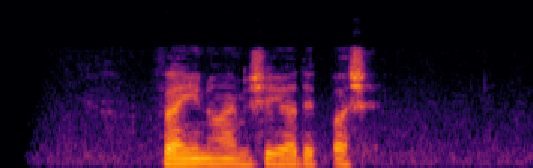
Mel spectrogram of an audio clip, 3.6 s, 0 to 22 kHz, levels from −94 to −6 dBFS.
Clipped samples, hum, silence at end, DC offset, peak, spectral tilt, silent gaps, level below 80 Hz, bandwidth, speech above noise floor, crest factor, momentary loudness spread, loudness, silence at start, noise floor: under 0.1%; none; 1.1 s; under 0.1%; -6 dBFS; -6.5 dB/octave; none; -64 dBFS; 7 kHz; 39 dB; 24 dB; 6 LU; -27 LUFS; 1.1 s; -65 dBFS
